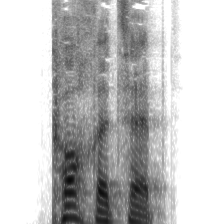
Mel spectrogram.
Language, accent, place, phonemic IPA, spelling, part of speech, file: German, Germany, Berlin, /ˈkɔχʁeˌt͡sɛpt/, Kochrezept, noun, De-Kochrezept.ogg
- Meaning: recipe: instructions for making or preparing food dishes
